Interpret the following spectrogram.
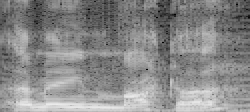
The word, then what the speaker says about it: Mabinogi: So let's go to Mabinogi, which I have learned is the proper way of saying this place.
